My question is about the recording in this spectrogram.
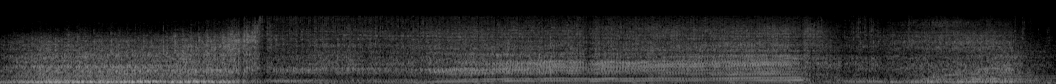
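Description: Engine of a Dodge Ram pickup converted to run on tracks, driving through mud: steady at first, then revving with a slowly rising pitch from about four seconds in, easing off near eight seconds.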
